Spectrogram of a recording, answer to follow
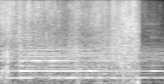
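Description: Crinkling and rustling of a thin plastic emergency bivvy bag being pulled on and handled, over a steady background music drone; the rustling stops abruptly near the end.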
